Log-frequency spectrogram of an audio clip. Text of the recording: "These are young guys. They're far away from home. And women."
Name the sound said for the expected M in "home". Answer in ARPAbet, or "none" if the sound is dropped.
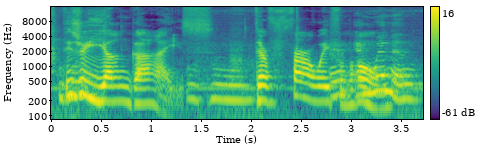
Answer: none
